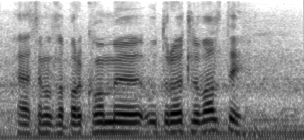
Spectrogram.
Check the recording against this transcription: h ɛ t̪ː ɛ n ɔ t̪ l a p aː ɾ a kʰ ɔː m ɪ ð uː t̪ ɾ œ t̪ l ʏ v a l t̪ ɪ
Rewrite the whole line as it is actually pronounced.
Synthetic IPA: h ɛ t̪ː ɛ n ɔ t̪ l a p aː ɾ a kʰ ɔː m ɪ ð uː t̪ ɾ œ t̪ l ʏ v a l t̪ ɪ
